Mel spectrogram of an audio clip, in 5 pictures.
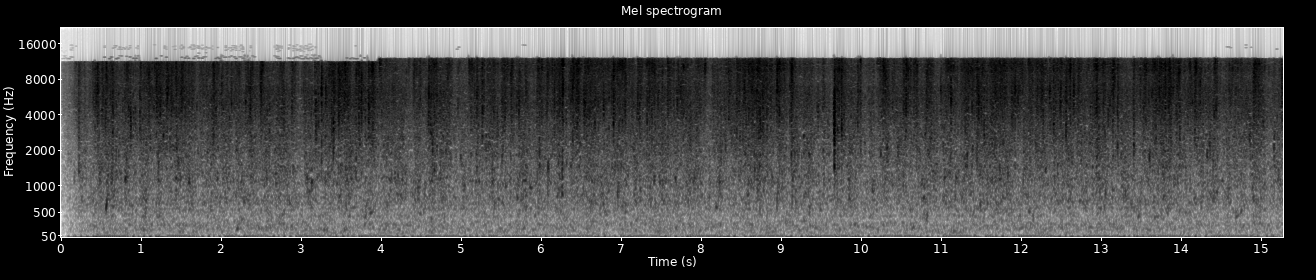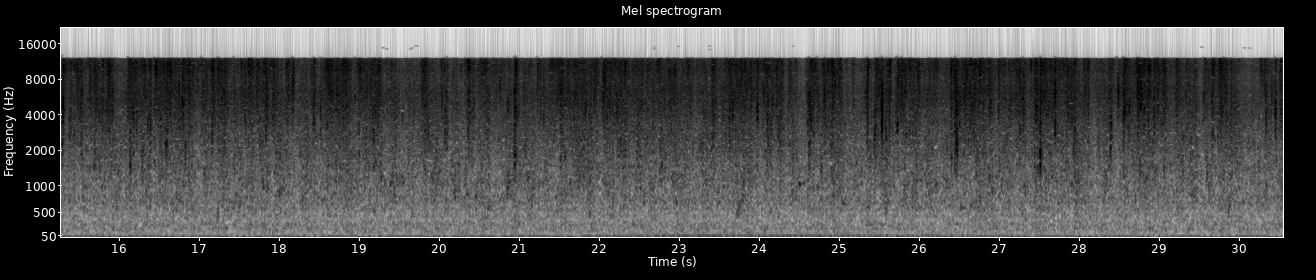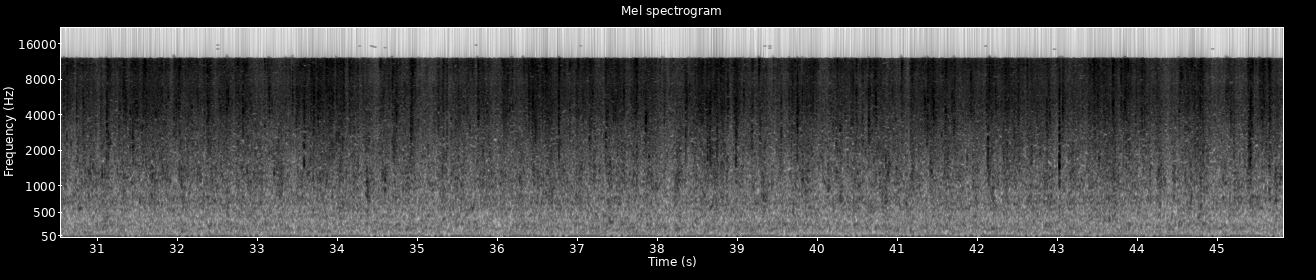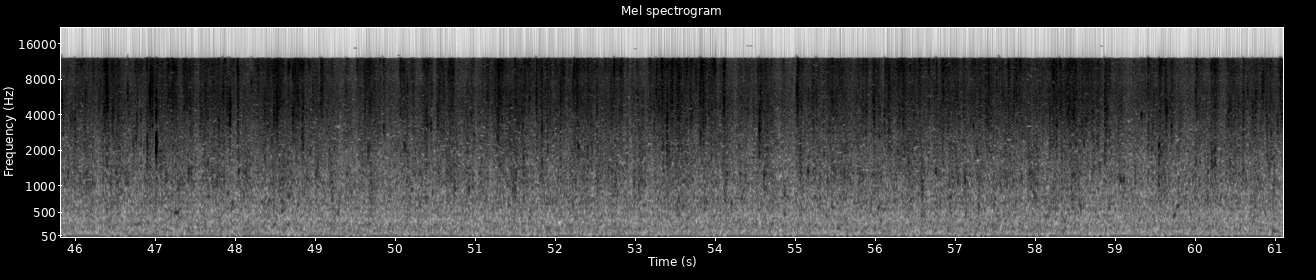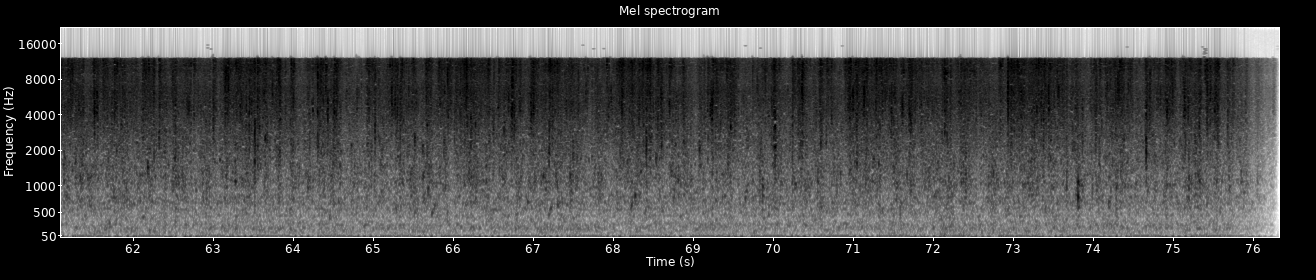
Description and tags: Wheelsound of an original Black Forest water mill
Black, Forest, Germany, Mill, Nature, Water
